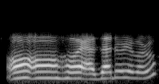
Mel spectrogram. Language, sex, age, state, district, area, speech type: Assamese, female, 18-30, Assam, Lakhimpur, rural, conversation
